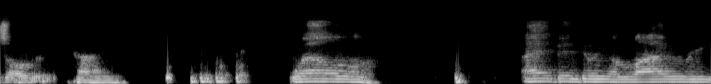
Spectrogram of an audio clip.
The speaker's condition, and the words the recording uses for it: ALS (motor neuron disease). Please excuse my slurred speech, but that's one of the things that happens with ALS.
